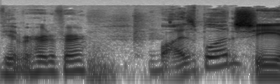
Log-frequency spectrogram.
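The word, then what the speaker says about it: Weyes Blood: right now have you ever heard of her wise blood she it's spelled w ey es wise blood yeah she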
